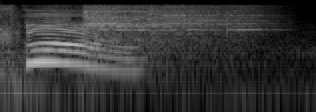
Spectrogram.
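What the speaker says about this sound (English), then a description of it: "Oh, I broke her glass." Glass shatters in the courtroom video game Phoenix Wright: Ace Attorney Justice For All, a single sharp crash followed by a bright, ringing tinkle that fades over about a second.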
